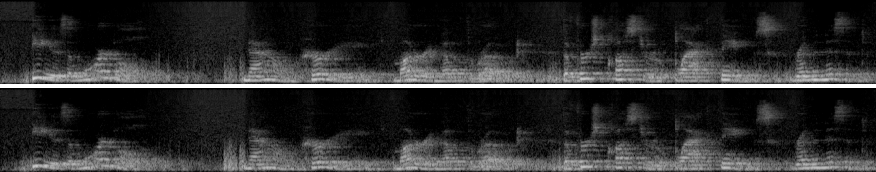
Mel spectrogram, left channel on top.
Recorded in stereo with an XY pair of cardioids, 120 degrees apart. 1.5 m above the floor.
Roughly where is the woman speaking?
Ahead left.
